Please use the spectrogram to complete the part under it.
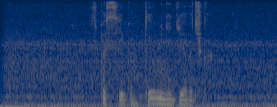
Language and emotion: Russian, neutral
